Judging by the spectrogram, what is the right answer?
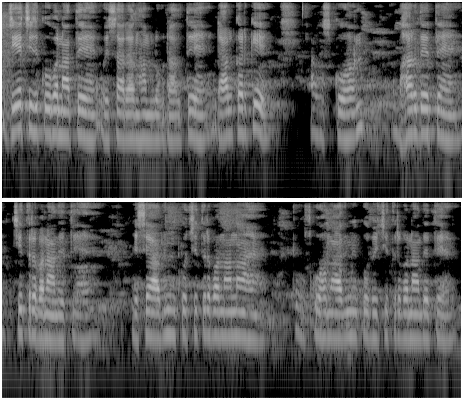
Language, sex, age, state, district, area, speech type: Hindi, female, 45-60, Bihar, Begusarai, rural, spontaneous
